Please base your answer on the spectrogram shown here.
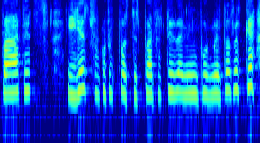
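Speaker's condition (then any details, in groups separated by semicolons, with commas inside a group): Cerebral palsy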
